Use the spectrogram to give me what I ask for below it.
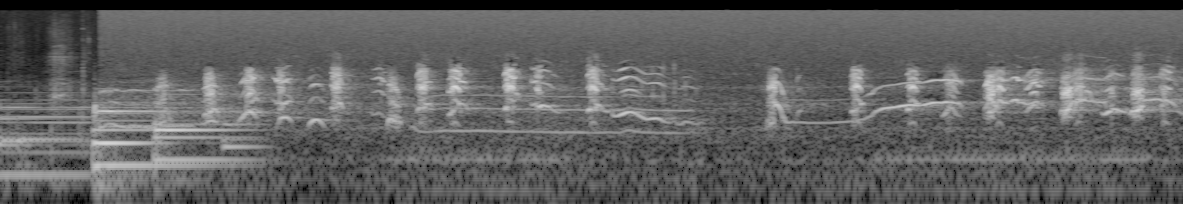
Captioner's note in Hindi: कुत्तों का भौंकना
